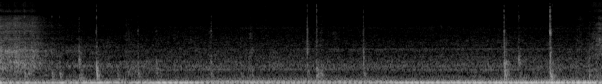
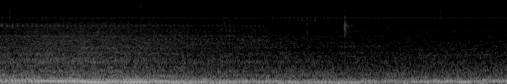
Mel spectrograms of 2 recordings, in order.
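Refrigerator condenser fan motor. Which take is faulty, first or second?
first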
